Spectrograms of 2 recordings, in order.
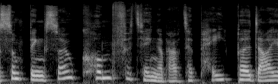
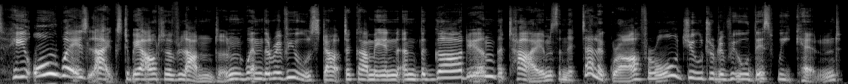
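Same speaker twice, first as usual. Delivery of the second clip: higher, brisk voice for a pushy agent on the phone; brisk, pushy, higher-pitched businesswoman; bossy literary agent; 5 semitones higher than usual. Acted. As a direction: play the bulldozing agent who won't wait. Philomena explaining the author's habits.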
